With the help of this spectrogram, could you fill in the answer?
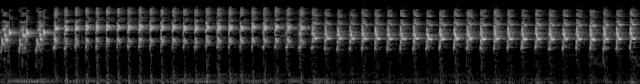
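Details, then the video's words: A lovebird kept as a single fighter chatters in fighting mood: a steady series of sharp, buzzy notes repeated quickly and evenly, forming the long 'ngekek' rattle. "Love Bird Ngekek Panjang"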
